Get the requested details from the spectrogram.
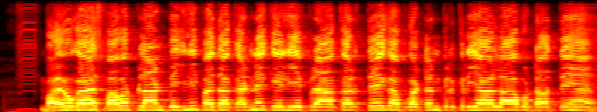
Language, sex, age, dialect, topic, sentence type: Hindi, male, 25-30, Awadhi Bundeli, agriculture, statement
